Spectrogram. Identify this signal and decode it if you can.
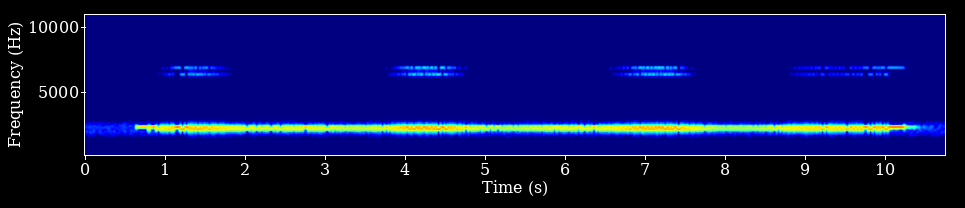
RTTY (75 baud, 170 Hz shift), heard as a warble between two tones, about 2200 Hz centre, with fading. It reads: OS ASSISTENTES VIRTUAIS SO FUNCIONAM COM A LINGUAGEM PRINCIPAL DEFINIDA NO DISPOSITIVO.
